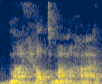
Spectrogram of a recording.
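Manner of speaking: usual speaking voice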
